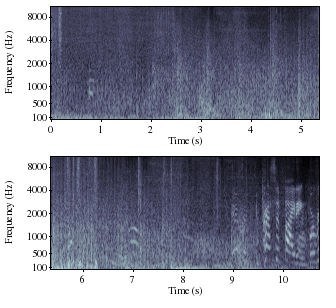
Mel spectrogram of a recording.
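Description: Game gunfire and effects rumble throughout.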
